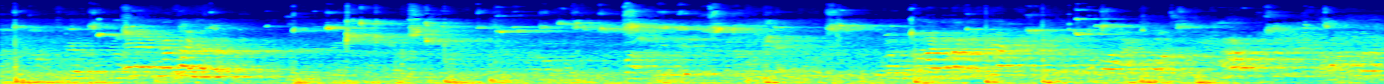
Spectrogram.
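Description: Men shout and call out to each other during play.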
